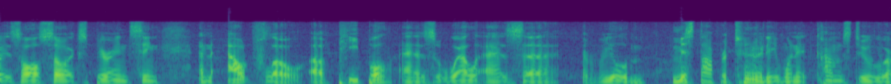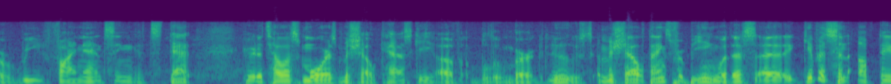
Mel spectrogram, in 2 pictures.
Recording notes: Live from the 2017 Red Hat Summit in Boston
